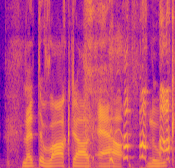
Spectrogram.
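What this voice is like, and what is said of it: Put-on rock documentary character accent. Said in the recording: “I don't know what accent I'm doing now. ... I feel like some Dave Fridman kind of character from like every rock documentary ever.”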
